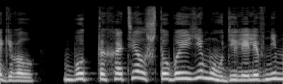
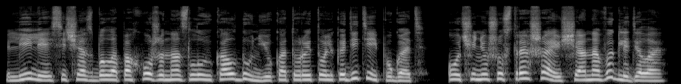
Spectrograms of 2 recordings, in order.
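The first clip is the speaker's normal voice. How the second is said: usual speaking voice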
